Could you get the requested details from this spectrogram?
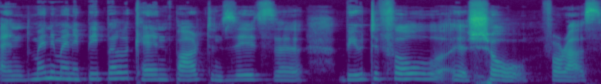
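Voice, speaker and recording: With a Russian accent, a woman with a fairly high voice speaks very slowly with fairly even intonation, and the room echo is audible. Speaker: TV journalist, audience member. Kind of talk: audience question at conference. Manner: halting.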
